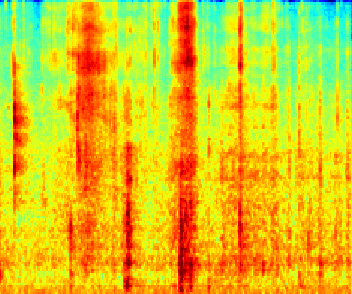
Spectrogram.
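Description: Biting into a crispy buttermilk fried chicken drumstick and chewing: a few crackling crunches of the crust, the loudest about two and a half seconds in.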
